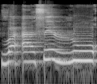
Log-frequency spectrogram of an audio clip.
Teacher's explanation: را موٹی یہاں پر موٹی ہے کیونکہ را کے اوپر پیش ہے۔ جب بھی را زبر یا پیش کے ساتھ آتی ہے تو ہم اس کو موٹا ادا کرتے ہیں۔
